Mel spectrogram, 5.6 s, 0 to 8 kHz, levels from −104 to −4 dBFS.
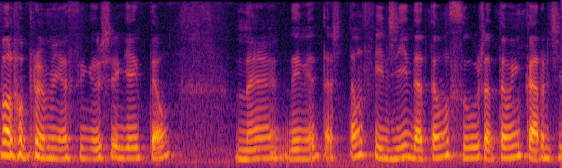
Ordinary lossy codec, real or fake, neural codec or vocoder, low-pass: none; real; none; none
